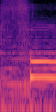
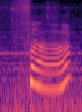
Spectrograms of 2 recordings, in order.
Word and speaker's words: pho: And yeah, if you don't know pho, you should really try it. And yeah, it's not pronounced po or po. It's not pho, it's not po, it is pho. So you ask it like a question.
